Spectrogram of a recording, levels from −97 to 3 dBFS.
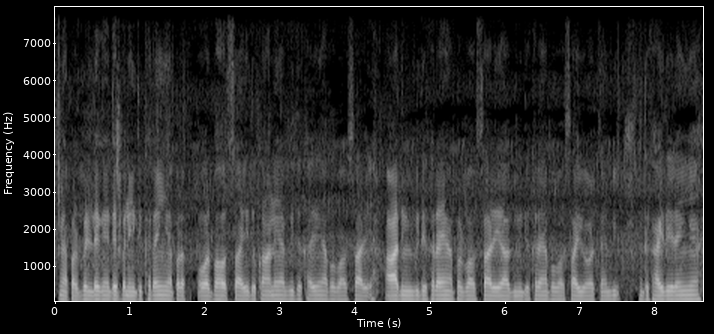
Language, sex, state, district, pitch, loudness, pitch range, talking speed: Hindi, male, Chhattisgarh, Kabirdham, 110 Hz, -31 LUFS, 110-115 Hz, 285 wpm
